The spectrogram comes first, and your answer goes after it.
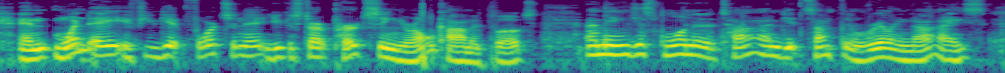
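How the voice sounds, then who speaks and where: Noticeable background noise accompanies a man talking. He keeps a moderate pace and a fairly high pitch. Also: lively intonation. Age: 60s. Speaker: YouTuber and realtor. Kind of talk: casual vlog talk. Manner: enthusiastic.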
